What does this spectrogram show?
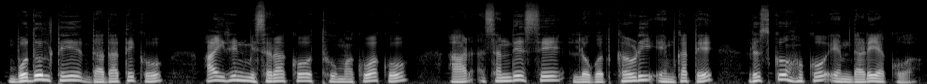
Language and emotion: Santali, neutral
